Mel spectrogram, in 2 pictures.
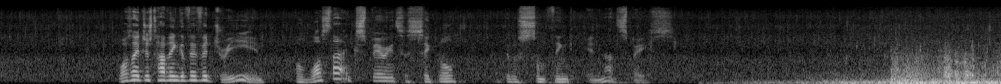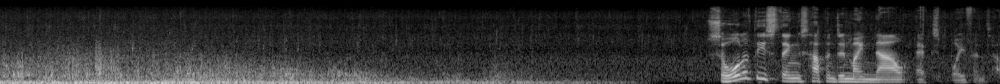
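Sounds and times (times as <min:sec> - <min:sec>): steady rain: 0:00.0 - 0:20.0
rolling thunder: 0:07.1 - 0:16.4.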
